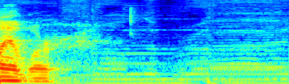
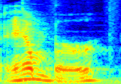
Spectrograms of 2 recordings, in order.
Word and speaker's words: Amber: been gone for months Rachel Ambler I didn't say her name right I put an L in there Rachel amber uh yeah she was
